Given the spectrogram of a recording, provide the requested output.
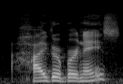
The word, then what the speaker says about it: Heiger-Bernays: Henrik Selin from the International Relations in the Pardee School is going to moderate this session with Heiger-Bernays, did I pronounce that correctly?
